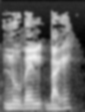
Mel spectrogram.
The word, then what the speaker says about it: Nouvelle Vague: Y ahora vamos con la película que más te llama a ti la atención de esta semana, que es un drama francés titulado Nouvelle Vague, que no sé si lo he dicho bien o no. – Sí, la Nouvelle... Ya, lo has dicho estupendamente.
